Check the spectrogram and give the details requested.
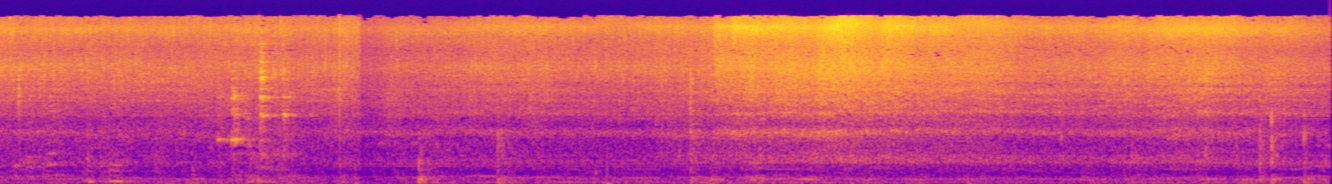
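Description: Onion, tomato and green-chilli masala frying in oil in an aluminium pot: a steady sizzle, with a wooden spatula stirring and knocking against the pot. The sizzle grows louder a little past the middle, then eases.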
